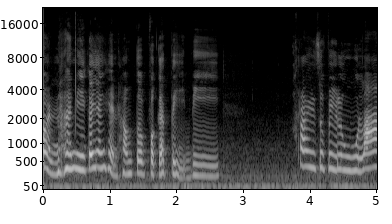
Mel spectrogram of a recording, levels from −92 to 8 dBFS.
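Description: No technical faults can be heard anywhere in this speech recording. There is nothing to place on a timeline or trace back to a cause.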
